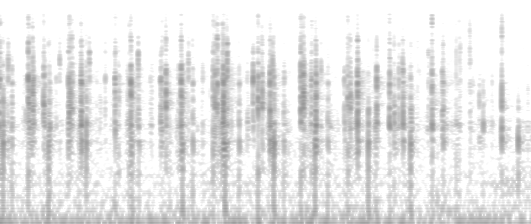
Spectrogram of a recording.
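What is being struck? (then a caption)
Plastic hand-held game controller. Long nails rapidly tap and click the buttons of a cream and gold hand-held plastic game controller with a hollow shell, held in both hands close to the mic, and scratch across its plastic surface. The result is a quiet, dense stream of sharp, bright clicks and scratchy taps that stop dead with no ring.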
